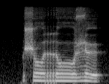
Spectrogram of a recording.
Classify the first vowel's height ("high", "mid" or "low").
high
